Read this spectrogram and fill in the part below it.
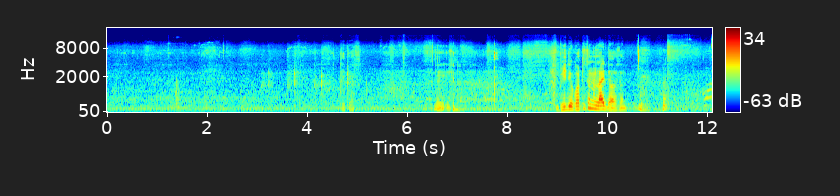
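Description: Metal parts clink lightly as they are handled.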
